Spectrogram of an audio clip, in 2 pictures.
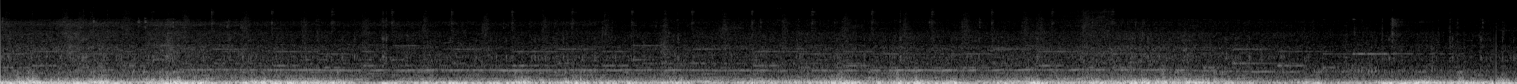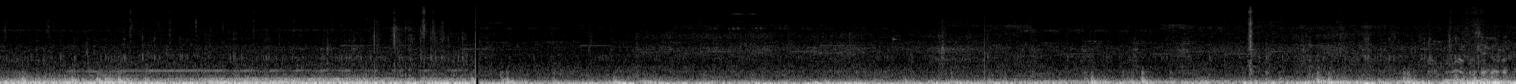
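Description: Car cabin noise while driving: a steady low rumble of engine and tyres heard from inside the car, with a faint held tone over it twice.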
